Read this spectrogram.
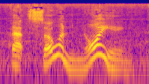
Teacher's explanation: he stresses the noy part of the word in annoying.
